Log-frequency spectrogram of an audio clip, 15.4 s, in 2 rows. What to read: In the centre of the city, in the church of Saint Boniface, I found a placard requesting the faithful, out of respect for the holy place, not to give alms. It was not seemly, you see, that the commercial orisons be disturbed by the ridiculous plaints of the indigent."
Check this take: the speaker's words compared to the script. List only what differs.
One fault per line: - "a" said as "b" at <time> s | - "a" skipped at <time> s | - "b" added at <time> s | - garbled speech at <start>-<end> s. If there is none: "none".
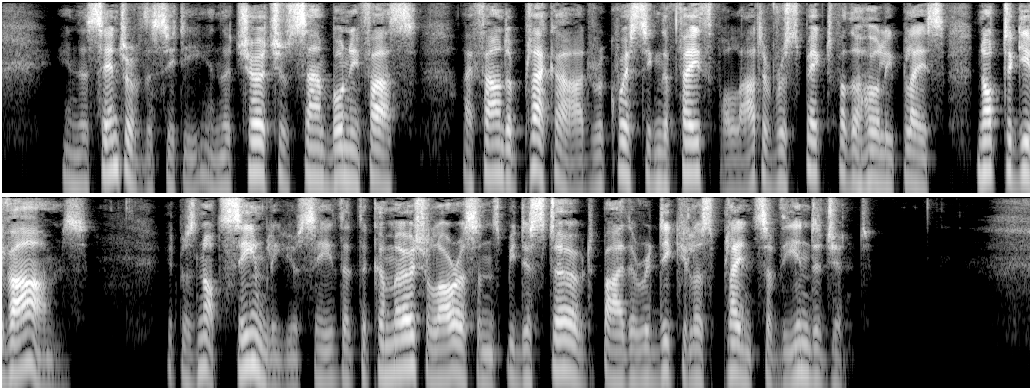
none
